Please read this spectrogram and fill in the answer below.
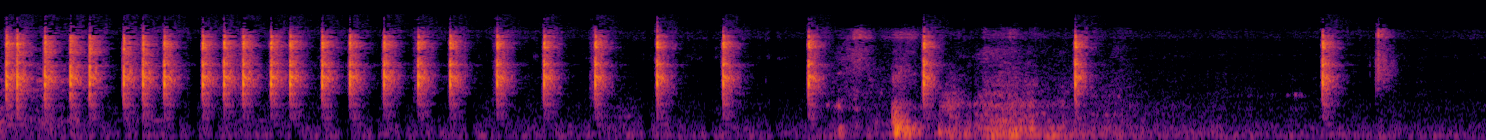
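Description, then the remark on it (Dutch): A spinning prize wheel clicks rapidly at first, the sharp ticks gradually spacing out and slowing until a few final clicks stop it, with a brief rustle partway through. “Eh, ik ga de spinner nu.”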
